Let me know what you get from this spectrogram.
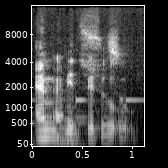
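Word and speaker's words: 鉛筆: Tulisannya adalah Enpitsu, tapi membacanya Empitsu.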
